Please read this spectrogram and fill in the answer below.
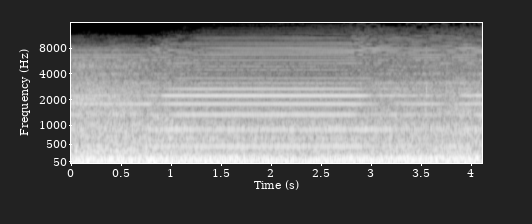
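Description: Semi-truck's diesel engine running steadily as the tractor pulls slowly forward in low gear, heard from inside the cab: a low rumble with a steady hum of higher tones.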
